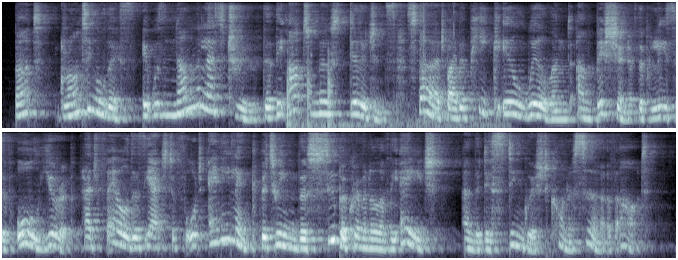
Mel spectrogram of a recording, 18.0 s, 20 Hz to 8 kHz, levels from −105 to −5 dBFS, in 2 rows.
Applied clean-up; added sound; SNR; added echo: none; Knock; 15 dB; reverberation time 0.7 s.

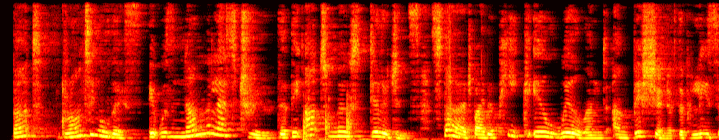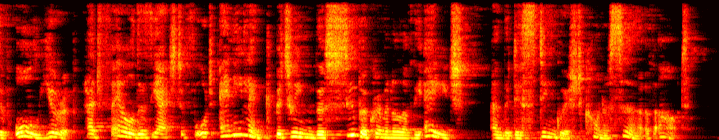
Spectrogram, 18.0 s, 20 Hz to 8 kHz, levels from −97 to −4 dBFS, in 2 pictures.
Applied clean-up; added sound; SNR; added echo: classical method WPE with log-MMSE.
